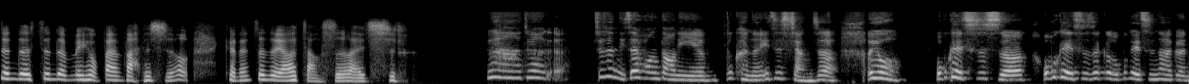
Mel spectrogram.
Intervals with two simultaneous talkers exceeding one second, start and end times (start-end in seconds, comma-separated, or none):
none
